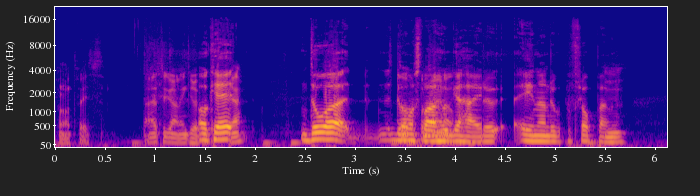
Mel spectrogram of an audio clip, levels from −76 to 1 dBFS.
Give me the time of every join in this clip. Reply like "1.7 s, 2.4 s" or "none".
3.7 s, 4.3 s, 5.0 s

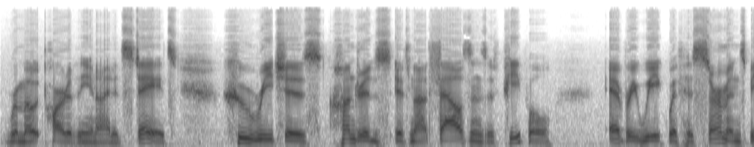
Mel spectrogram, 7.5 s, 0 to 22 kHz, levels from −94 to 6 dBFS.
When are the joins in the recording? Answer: none

